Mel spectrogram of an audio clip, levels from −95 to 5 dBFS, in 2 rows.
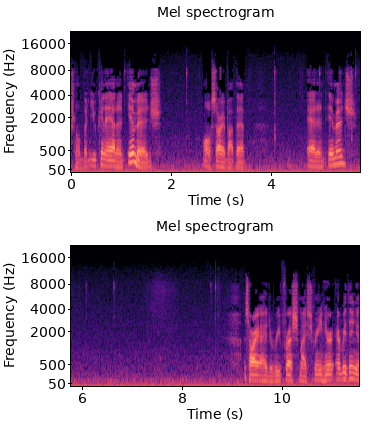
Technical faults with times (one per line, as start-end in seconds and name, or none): none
